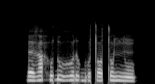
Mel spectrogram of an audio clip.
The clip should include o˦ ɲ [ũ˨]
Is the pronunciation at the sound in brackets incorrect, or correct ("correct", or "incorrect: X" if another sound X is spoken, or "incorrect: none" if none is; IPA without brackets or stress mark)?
correct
